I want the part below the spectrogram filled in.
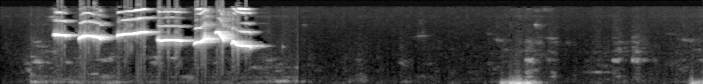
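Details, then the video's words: Oriental magpie-robin (kacer) singing a relaxed song: a quick run of clear, sliding whistles, rising and falling notes about two seconds long, followed by silence broken by a few soft low thumps. "Kicauan Kacer Santai"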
